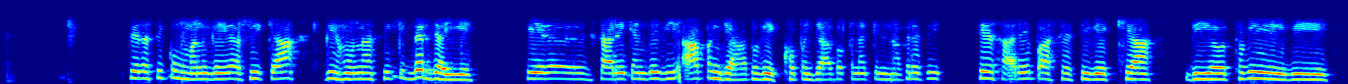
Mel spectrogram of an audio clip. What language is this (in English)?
Punjabi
